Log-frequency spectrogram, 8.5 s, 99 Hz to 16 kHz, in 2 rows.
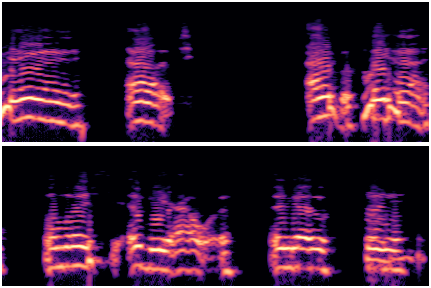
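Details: Speech of a woman nearing 49 with cerebral palsy from birth, born with the umbilical cord around her neck five times. The speech disorder is not specifically named (dysarthric speech).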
